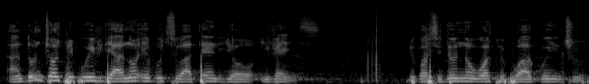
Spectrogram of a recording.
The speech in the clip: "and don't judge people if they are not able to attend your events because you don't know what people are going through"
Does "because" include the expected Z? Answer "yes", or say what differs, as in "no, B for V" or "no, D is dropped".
no, S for Z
